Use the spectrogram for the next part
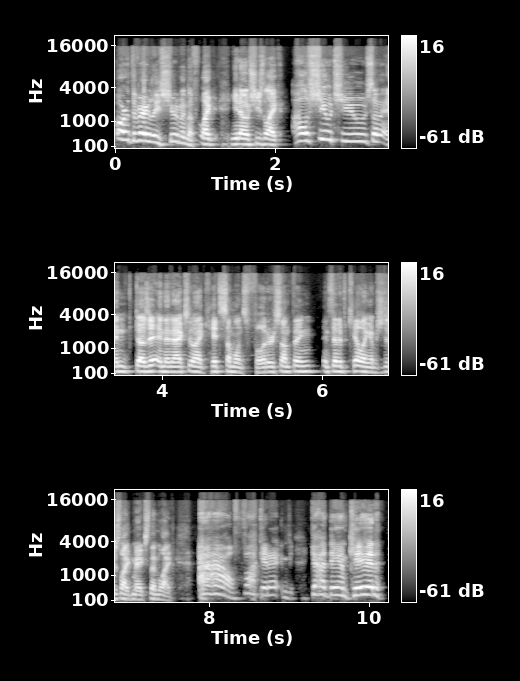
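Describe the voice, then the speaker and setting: A man's voice: fairly high pitch, lively intonation, brisk. A man hosting a casual review podcast, rambling informally and swearing freely as he chats.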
